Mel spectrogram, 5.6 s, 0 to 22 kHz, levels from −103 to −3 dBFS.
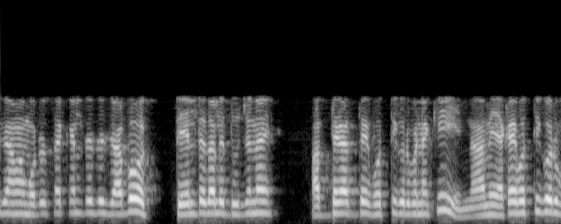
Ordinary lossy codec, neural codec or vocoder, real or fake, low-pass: none; codec, 16 kHz, 16 kbps, FreqCodec, larger model; fake; 3.6 kHz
